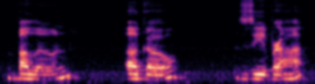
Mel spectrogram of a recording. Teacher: this is a uh sound and it occurs any time when the letter a is not accented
